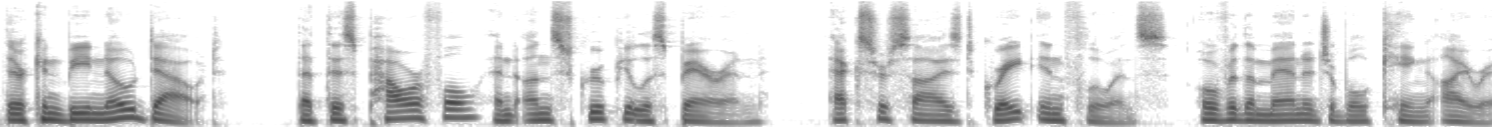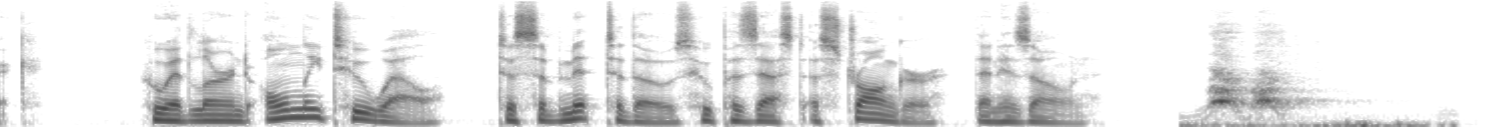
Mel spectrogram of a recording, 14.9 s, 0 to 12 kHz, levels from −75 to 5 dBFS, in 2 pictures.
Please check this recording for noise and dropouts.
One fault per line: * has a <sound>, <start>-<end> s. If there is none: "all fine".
* has a bark, 13.4-14.8 s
